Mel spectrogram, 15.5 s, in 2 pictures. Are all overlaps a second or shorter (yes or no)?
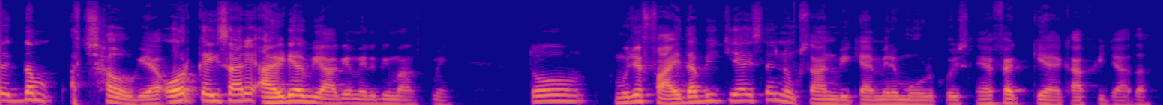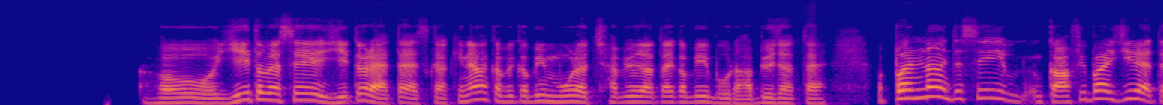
yes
